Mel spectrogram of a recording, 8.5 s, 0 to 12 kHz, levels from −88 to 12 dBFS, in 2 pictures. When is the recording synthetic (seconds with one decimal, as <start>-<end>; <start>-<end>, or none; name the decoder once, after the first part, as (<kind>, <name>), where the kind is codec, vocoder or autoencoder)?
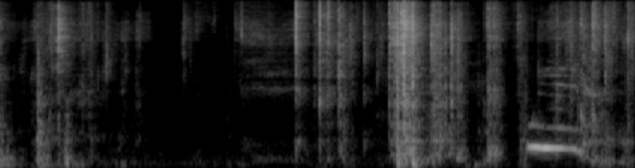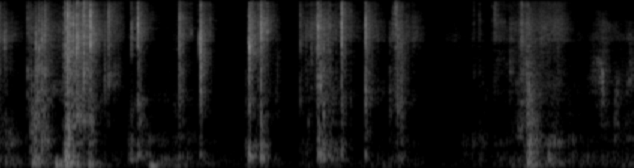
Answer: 1.6-2.3 (codec, SNAC)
